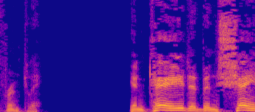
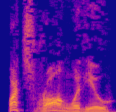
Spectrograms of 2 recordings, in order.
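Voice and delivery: snapping; 5 semitones lower than usual. Acted. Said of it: "Kincaid snapped".

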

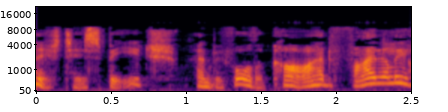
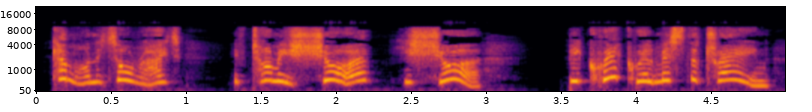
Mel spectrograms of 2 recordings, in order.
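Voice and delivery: much higher and louder, breathless urgency; urgent hurry; 12 semitones higher, 7 dB louder than usual. A narrator's reading. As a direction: rush her along. Hurrying Jane to the train.

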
